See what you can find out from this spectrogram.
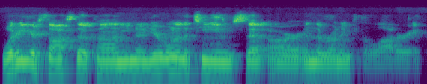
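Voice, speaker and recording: Low voiced guy cohosting a sports chat show, repeats himself, bit muffled and roomy. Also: fast, a little mellow. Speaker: co-host of a fantasy sports show. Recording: slightly dull, echoey room sound.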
